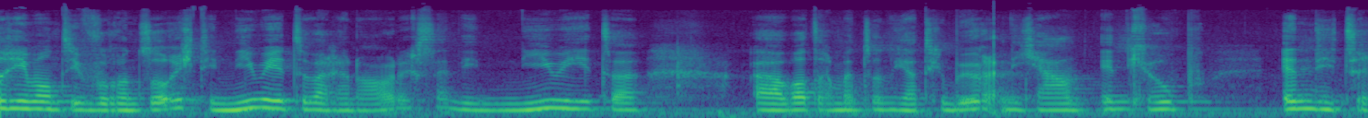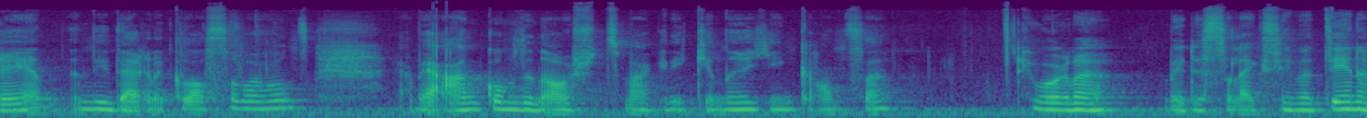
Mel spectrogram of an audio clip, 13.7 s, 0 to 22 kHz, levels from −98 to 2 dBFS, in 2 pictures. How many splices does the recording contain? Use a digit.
0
